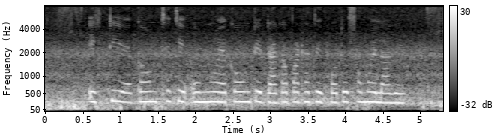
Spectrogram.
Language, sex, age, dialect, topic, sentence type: Bengali, female, 18-24, Western, banking, question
